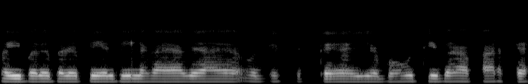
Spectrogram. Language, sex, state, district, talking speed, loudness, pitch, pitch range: Hindi, male, Chhattisgarh, Raigarh, 190 wpm, -27 LUFS, 135 Hz, 130-135 Hz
